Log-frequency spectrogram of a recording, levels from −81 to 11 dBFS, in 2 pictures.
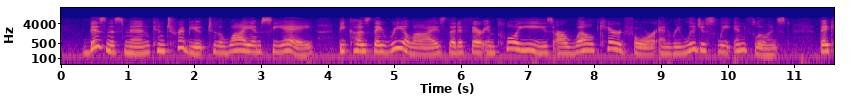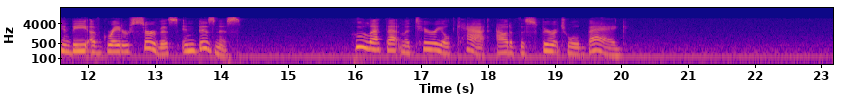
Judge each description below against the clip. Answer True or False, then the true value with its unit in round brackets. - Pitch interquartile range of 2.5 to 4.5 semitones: False (5.2 semitones)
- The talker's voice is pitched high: True (195 Hz)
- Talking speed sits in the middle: False (100 wpm)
